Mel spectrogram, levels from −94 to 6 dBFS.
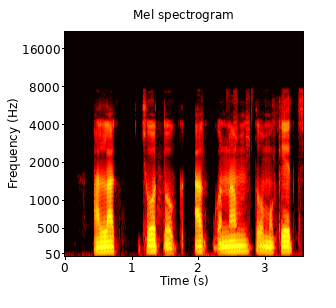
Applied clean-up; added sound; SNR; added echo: neural mask model Resemble Enhance denoiser.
